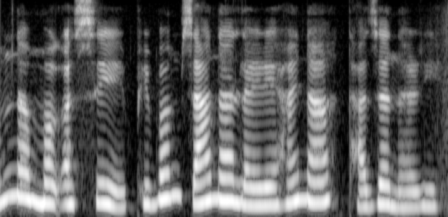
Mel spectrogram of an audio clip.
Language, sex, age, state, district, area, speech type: Manipuri, female, 30-45, Manipur, Kangpokpi, urban, read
